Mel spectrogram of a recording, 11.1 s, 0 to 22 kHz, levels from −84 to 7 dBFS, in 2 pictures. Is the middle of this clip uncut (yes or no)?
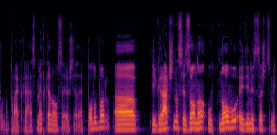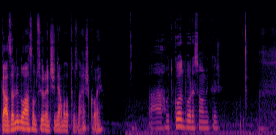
no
